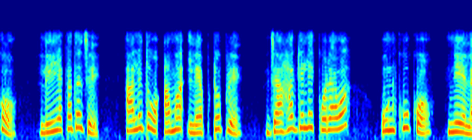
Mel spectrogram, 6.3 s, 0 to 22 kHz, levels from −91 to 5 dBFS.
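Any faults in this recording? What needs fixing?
Opus voice compression is audible across the whole speech clip. Nothing remains above 8.7 kHz, and the SILK linear-prediction coder's coarse excitation coding leaves the speech muffled, hoarse and slightly robotic, which fits a wideband Opus stream at about 12 kbps. To prevent it, encode at a substantially higher bitrate, or distribute from an uncompressed master, so the band limit and excitation coding are not starved.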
